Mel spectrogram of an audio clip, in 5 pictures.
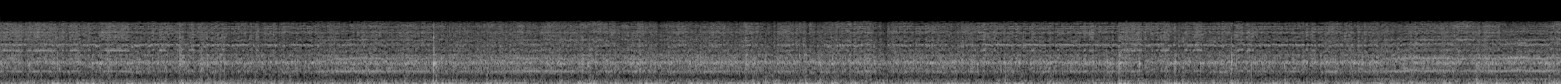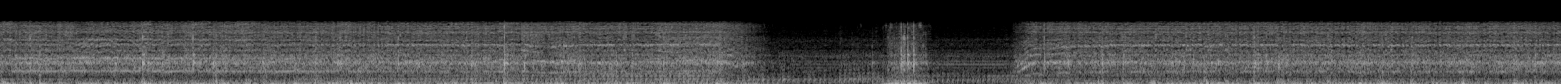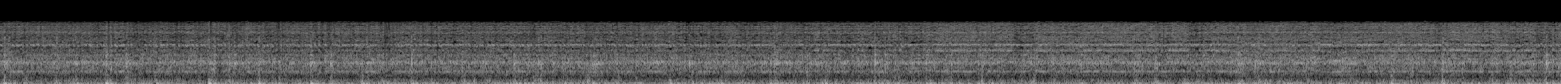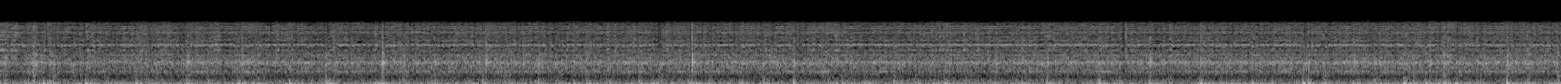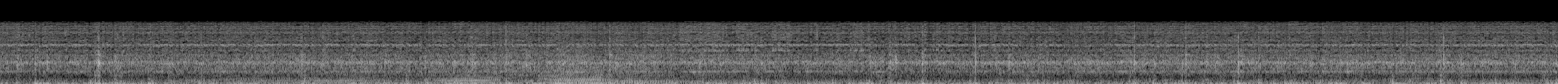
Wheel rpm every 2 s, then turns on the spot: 160, 160, 160, 160, 160, 160, 160, 160, 160, 160, 160, 110, 10, 120, 160, 160, 160, 160, 160, 160, 160, 160, 160, 160, 160, 160, 160, 160, 160, 160, 160, 160, 160, 160, 160, 160, 160, 160, 160.
none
